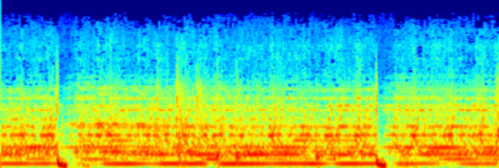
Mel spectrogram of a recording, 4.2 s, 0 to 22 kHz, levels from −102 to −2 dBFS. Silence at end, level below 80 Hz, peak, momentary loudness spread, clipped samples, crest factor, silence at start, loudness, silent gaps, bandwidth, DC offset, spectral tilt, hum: 0 s; -26 dBFS; -2 dBFS; 2 LU; under 0.1%; 12 dB; 0 s; -14 LUFS; none; 9 kHz; under 0.1%; -9 dB/octave; none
